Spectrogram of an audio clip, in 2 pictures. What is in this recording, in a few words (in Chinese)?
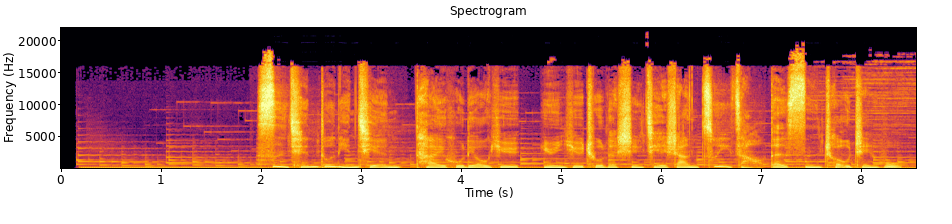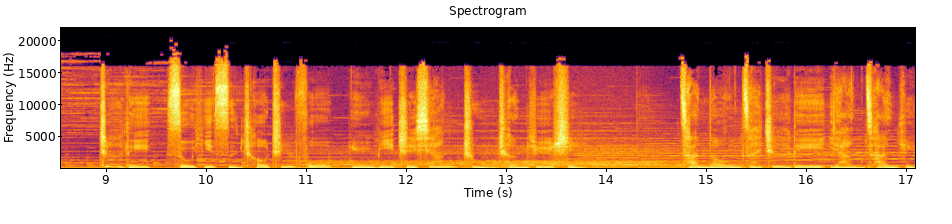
女76 专题; 辑里蚕丝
